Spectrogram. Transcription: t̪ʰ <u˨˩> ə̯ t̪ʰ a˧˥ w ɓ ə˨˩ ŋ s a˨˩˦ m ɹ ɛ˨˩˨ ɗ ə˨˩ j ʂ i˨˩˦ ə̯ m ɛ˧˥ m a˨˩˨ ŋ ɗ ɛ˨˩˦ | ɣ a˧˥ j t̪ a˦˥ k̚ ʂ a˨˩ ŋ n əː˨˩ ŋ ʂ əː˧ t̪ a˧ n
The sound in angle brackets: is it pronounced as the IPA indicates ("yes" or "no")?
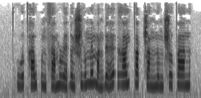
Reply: no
